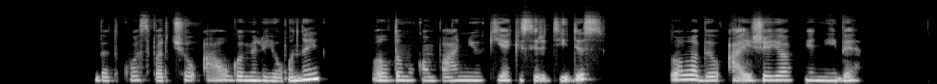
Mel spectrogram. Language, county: Lithuanian, Panevėžys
